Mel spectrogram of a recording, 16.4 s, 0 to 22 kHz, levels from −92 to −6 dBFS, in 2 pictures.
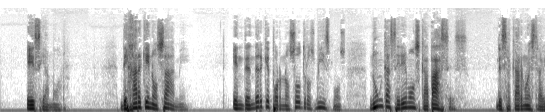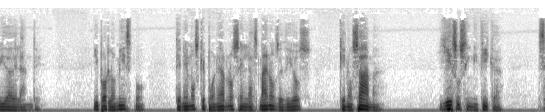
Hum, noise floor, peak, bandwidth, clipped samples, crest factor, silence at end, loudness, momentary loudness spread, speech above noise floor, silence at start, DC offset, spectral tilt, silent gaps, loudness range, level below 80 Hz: none; -53 dBFS; -2 dBFS; 13 kHz; under 0.1%; 20 dB; 0 s; -22 LUFS; 18 LU; 32 dB; 0.4 s; under 0.1%; -6 dB/octave; none; 4 LU; -40 dBFS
